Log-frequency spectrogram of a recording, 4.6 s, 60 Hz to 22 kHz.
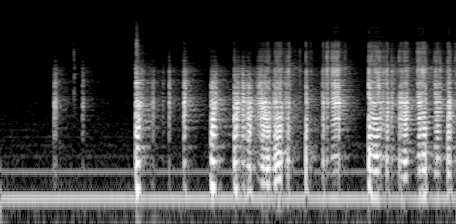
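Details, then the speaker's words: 1937 Gilfillan 731T-C radio, signal tracer on the 6F5 stage: grid sounds fine, but the plate feeding the 6F6 grid is very distorted at full volume and intelligible at half; choppy, buzzy bursts over a steady low hum. "okay it's very distorted at full volume and about half volume I can make it out"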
